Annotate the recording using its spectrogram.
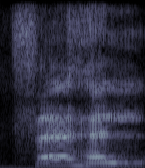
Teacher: فہل، فا کو صاف کر کے پڑھیں گے، ہا کو سینے سے نکالیں گے یعنی گلے کا وہ حصہ جو سینے کی جانب ہے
